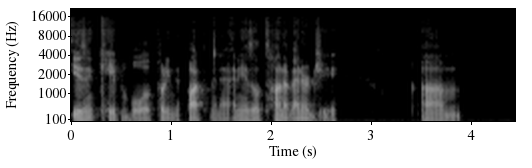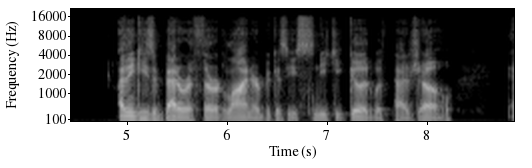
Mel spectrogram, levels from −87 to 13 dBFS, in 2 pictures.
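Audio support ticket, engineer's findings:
Checked the speech recording end to end and nothing stood out, so there's no fault to log on this ticket.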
